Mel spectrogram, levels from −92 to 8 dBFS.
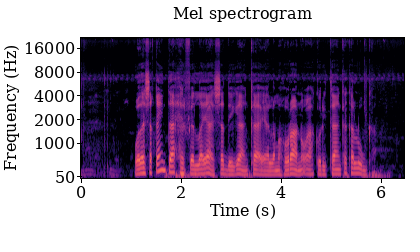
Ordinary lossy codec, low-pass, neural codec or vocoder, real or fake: none; none; none; real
